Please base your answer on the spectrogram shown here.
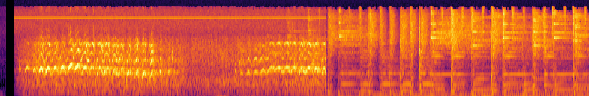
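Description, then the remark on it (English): A red panda gives a run of high, bird-like squeaks and twittering whistles for about four seconds, fairly loud, before music abruptly takes over. “But that was a red panda. That's right, this week's animal sound is, was a red panda.”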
